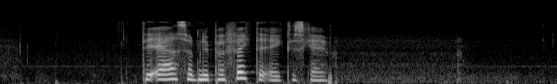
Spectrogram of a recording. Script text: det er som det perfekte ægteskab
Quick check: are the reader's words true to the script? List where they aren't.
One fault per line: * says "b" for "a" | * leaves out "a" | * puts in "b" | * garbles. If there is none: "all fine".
all fine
